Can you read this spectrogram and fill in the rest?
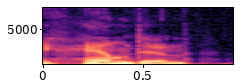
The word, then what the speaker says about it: Hampden: I can, as someone who lives near Baltimore, confirm that there is an annual Hun Festival held in the Hamden neighborhood, H-A-M-P-D-E-N, but the P is silent.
